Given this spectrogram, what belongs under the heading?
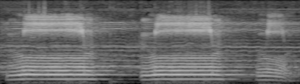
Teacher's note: جب اپر اور lower lips کو ایک دوسرے سے ملاتے ہیں تو ہوا کو بلاک کرتے ہوئے میم نکالتے ہیں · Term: لیبیل ساؤنڈ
